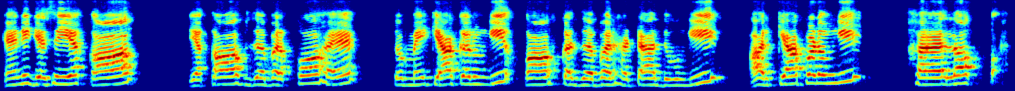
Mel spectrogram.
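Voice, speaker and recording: A woman gives a recitation lesson at a very slow, deliberate pace. She speaks patiently and repeats and stretches words to show how they should sound. Her fairly high voice comes through a dull, lo-fi recording. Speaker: Quran recitation teacher.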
